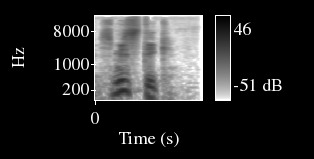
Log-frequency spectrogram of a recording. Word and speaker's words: Smistik: Die Tore für Rapid schoss ein Matthias Kolosek und ein Josef Sinistik oder so. – Wie? Smistik. – Smistik, ja.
